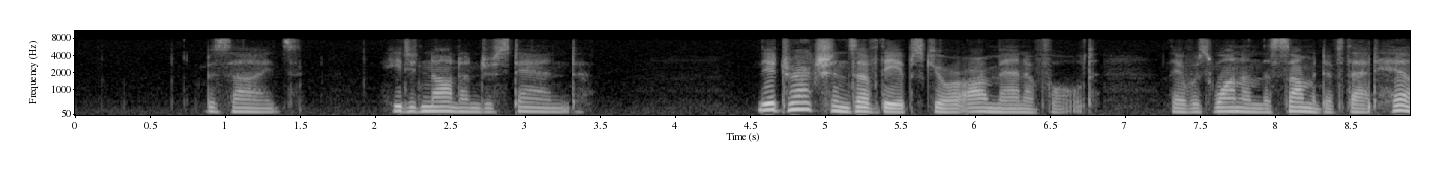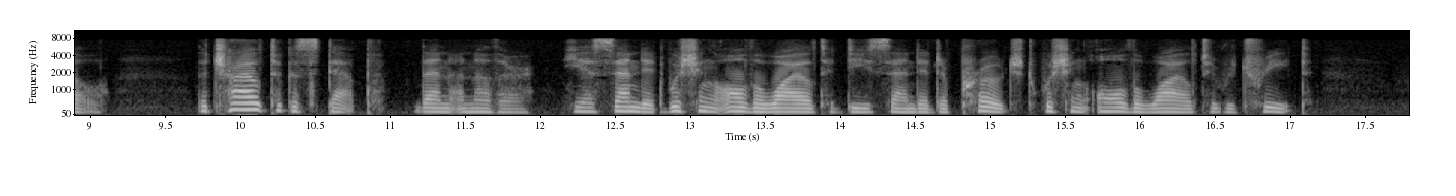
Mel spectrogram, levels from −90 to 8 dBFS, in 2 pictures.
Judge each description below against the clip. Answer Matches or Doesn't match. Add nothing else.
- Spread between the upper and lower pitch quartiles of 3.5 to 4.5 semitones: Doesn't match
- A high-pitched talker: Doesn't match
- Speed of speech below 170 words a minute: Matches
